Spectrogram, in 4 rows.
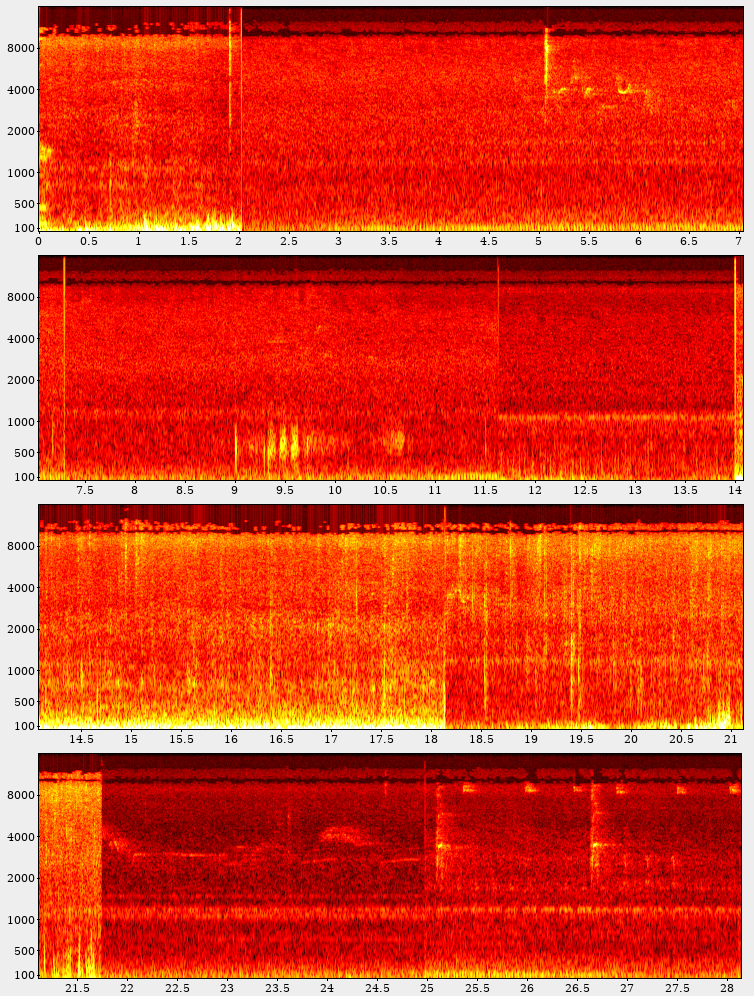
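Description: Vehicle driving on a dirt road, heard from inside the cabin: a steady low rumble of engine and tyres. It is loud for the first two seconds and again from about 14 to 18 seconds, with quieter road noise between, and the level changes abruptly several times.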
